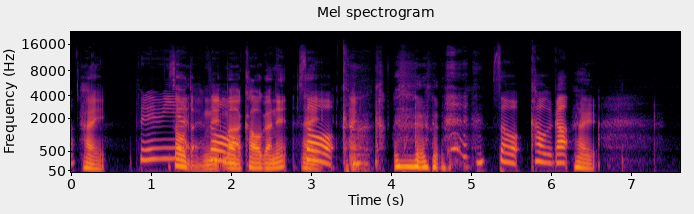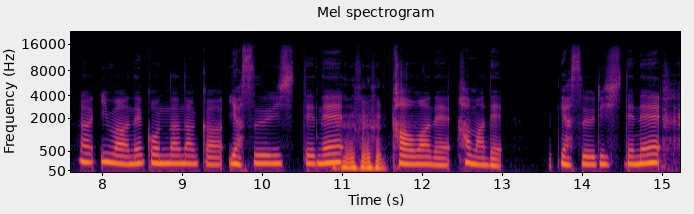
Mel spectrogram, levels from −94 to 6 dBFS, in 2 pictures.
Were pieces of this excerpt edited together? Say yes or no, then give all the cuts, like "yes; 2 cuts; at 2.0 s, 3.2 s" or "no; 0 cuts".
yes; 2 cuts; at 3.8 s, 12.4 s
